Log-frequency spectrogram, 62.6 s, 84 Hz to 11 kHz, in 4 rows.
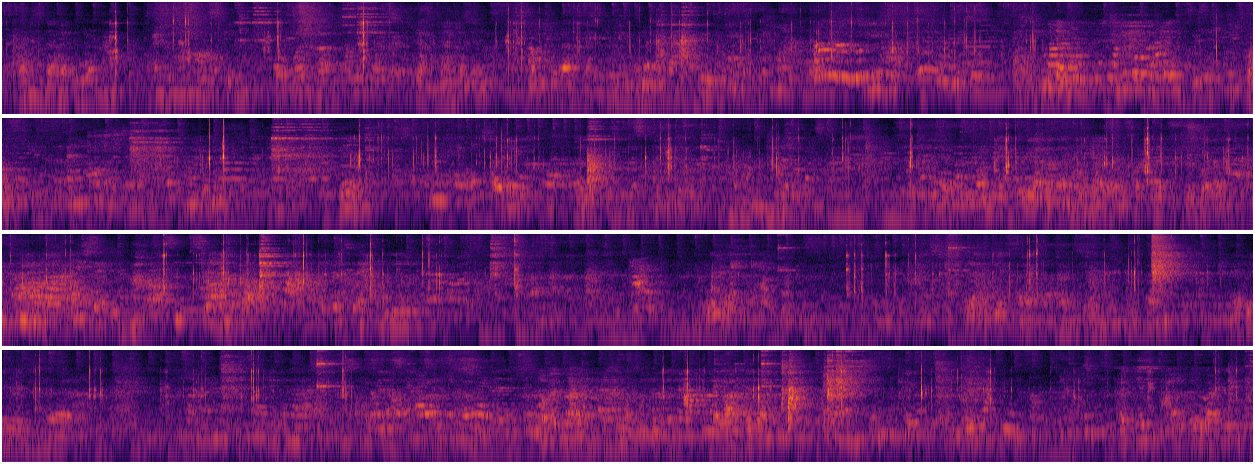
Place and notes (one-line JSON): {"title": "Cafê Inti, Burgstraße, Göttingen, Germany - Stirring a glass of lemonade with ice", "date": "2020-08-30 16:50:00", "description": "Recorder: SONY IC recorder, ICD-PX333\nstirring lemonade with ice multiple times clockwise 9 sec/length and counterclockwise 9 sec/length", "latitude": "51.53", "longitude": "9.94", "altitude": "157", "timezone": "Europe/Berlin"}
